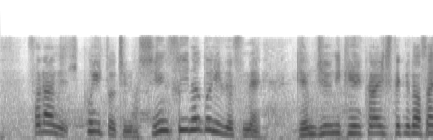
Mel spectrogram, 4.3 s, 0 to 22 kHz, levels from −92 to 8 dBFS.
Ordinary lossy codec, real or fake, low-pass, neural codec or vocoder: none; fake; 7.2 kHz; codec, 16 kHz in and 24 kHz out, 0.6 kbps, FireRedTTS-2 codec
